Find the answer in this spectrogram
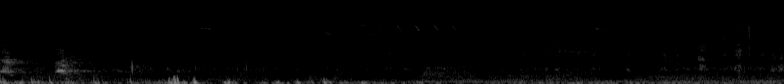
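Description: Faint birdsong: a small bird singing two short runs of quick, high notes, over a low rumble and a few soft knocks on the microphone.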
